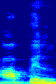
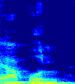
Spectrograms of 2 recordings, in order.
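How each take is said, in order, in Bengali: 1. প্রথম স্বরধ্বনিটি একটি খোলা 'ah' শব্দ। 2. প্রথম স্বরধ্বনিটি cat শব্দের 'a'। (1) "এটাকে আমরা বলি হচ্ছে আপেল, বাট এটা আপেল না" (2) "এটা হচ্ছে অ্যাপল"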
